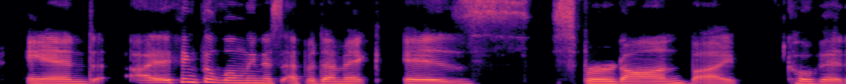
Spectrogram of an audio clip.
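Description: An unremarkable speaking voice from a woman with an American accent, medium pitch and ordinary pitch variation, in a dry, close sound with no echo and a quiet background. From United States. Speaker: podcast host. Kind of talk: solo podcast monologue. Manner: casual, laughs often.

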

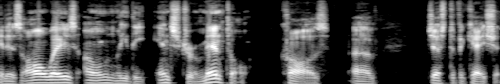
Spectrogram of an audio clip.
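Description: This man speaks at a fairly low pitch with ordinary pitch variation and an unremarkable speaking voice, recorded very cleanly with a silent background and a dry, close sound with no echo. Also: fairly slow pace. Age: 60s. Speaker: podcast host and author. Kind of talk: interview discussion on theology.

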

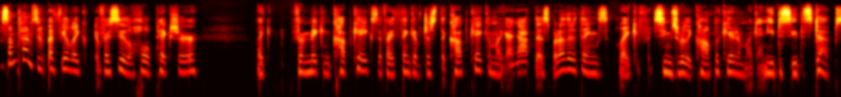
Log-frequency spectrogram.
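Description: In a very clean recording with a silent background and a dry, close sound with no echo, a woman with a fairly low voice talks very fast in a fairly even tone. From southern New Hampshire. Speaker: comedian. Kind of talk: casual chat.

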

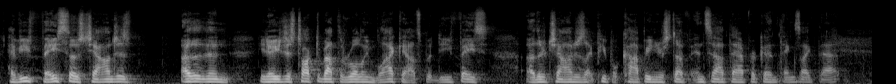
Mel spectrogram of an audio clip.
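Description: A man with a Texan accent talks very fast in a flat monotone, on a very clean recording with a silent background. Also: medium pitch for a man. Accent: Texan American English. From Texas. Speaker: podcast host. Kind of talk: casual interview. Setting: in-person conversation.

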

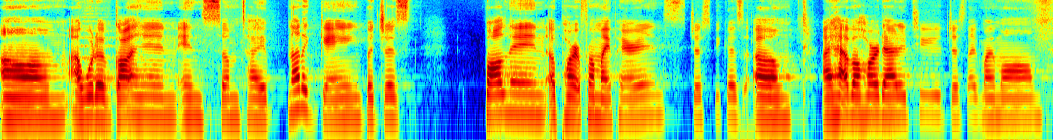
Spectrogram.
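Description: Very slowly, a woman of medium pitch speaks with a Spanish accent. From Mexico. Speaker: student and volunteer.

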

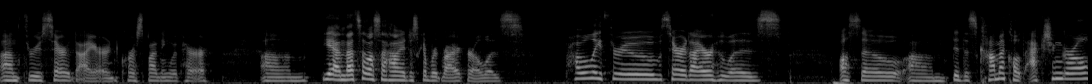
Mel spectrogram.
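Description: Heard on a very clean recording with a silent background, a normal speaking voice with an American accent moves at a moderate pace with lively intonation. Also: woman, medium pitch for a woman. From New York City, Staten Island. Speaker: sociology professor. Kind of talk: casual interview. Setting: home office.

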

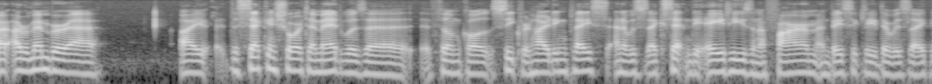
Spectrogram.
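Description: This man has an Irish accent. His pitch is fairly low. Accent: Irish (Galway). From Ireland. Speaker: podcast host and musician. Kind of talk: casual interview chat.

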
